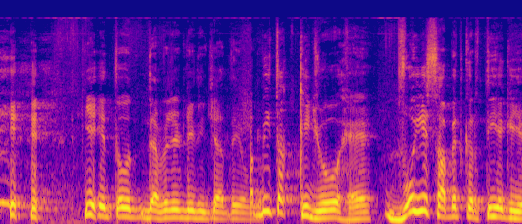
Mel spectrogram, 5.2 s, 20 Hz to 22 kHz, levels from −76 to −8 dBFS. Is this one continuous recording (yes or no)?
no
